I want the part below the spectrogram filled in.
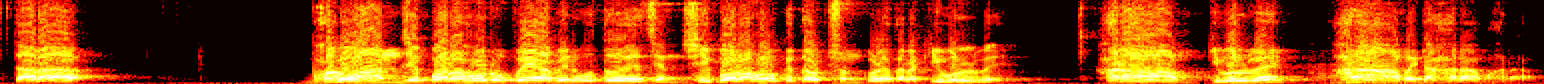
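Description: A male preacher delivers a devotional sermon in a fairly high voice. He keeps asking his listeners questions and answering them himself, and he slows down to stretch out the key words.

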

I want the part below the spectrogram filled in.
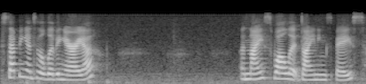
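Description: Bright-voiced woman agent touring a condo. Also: fairly high pitch, measured pace. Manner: upbeat, pointing things out room by room. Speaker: real estate agent. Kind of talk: walkthrough narration of a rental tour. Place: outdoors at a front door, then walking through an empty condo.

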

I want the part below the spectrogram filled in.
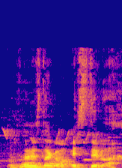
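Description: A man from streaming a video game live, talking to himself in exasperated bursts and swearing as he plays. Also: on the high side. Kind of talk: live gameplay commentary.

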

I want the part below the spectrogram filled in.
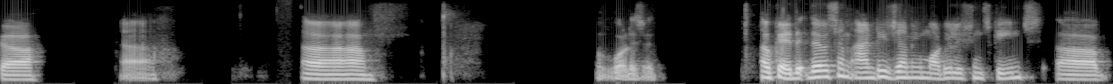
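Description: On a video call, a man with a mid-range, somewhat mellow voice asks technical questions in a casual discussion. He sounds hesitant, uses lots of fillers, and agrees politely. The call audio is dull and lo-fi.

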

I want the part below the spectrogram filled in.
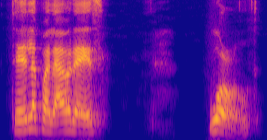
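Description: A woman's voice: mid-range voice, moderate pace. A young woman giving a casual pronunciation lesson, explaining patiently step by step with frequent restarts. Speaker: pronunciation teacher.

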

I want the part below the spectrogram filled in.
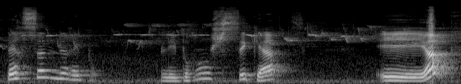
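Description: A woman narrating a children's stage story in a slow, expressive, sing-song way. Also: mid-range voice, a little hiss or hum.

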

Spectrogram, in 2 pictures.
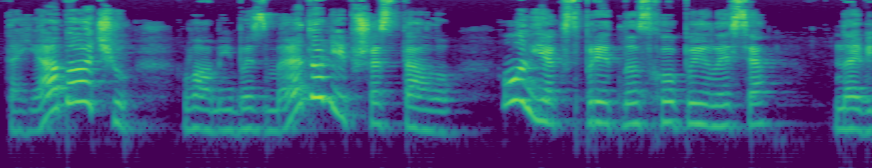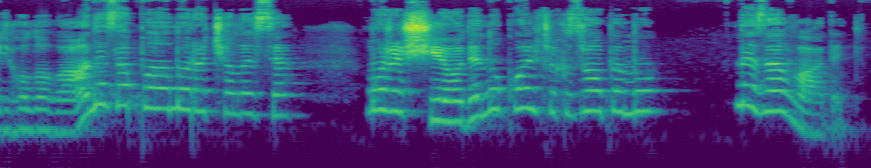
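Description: A woman voicing an old male hedgehog doctor who speaks politely and calmly, with a quietly mocking edge. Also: sits high, normal speed. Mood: calmly sly. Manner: polite, calm, gently mocking.

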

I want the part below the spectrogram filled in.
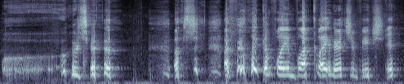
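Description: Young guy doing let's play commentary, gravelly, slow, pitch all over the place, jokey. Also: lively intonation, a little mellow. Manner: joking, laughs often, playful. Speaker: gamer playing a game for a recording.

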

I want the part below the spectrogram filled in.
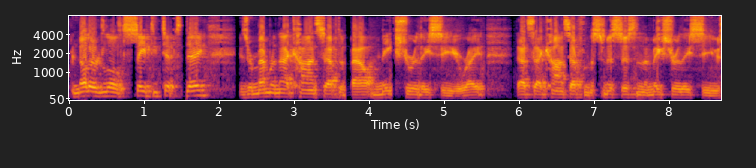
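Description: A man's voice: fairly low pitch, low-quality recording. A man hosting a casual company safety update, upbeat and encouraging, who often checks in with "right?".

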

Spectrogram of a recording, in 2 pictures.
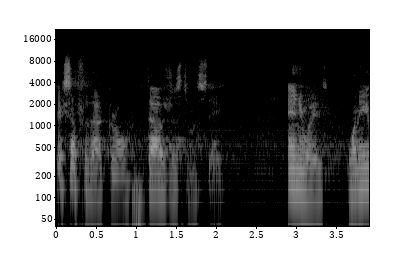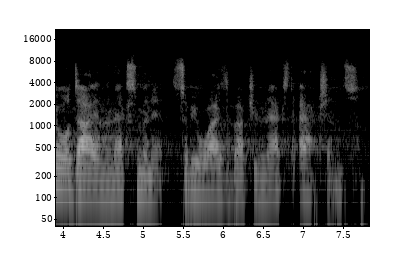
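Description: A man voicing a mocking tape recorder villain with slow, theatrical menace in an amateur horror parody. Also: low-pitched, steady tone, a little mellow, close to an everyday voice. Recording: long hall reverb, faint noise.

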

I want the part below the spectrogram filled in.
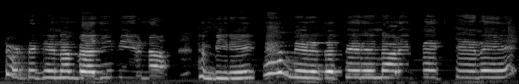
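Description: Brief: actress as emotional young married sister, high-pitched, tearful. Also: female voice, normal speed, a loud crowd, natural voice. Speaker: married sister welcoming her brother. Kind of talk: village drama acting.

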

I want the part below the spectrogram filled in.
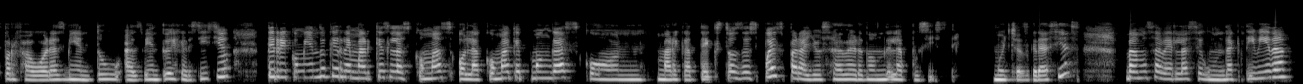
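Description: A woman teacher, explaining step by step in a patient way, with a somewhat high voice. The recording is dry and a little dull, with a lo-fi sound. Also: gravelly, no echo. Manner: patient, explanatory, with frequent "entonces" and "¿ok?". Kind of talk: recorded classroom lesson.

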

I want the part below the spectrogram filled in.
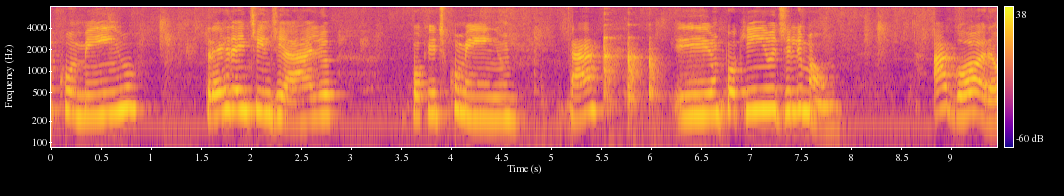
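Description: A Brazilian woman hosting a casual cooking vlog in her home kitchen, chatting warmly with her viewers as she cooks. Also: fairly high pitch. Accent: Brazilian Portuguese. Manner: affectionate, chatty, addresses viewers as "minha gente". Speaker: vlogger. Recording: noisy home kitchen audio. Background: frying and sizzling in the kitchen.

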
